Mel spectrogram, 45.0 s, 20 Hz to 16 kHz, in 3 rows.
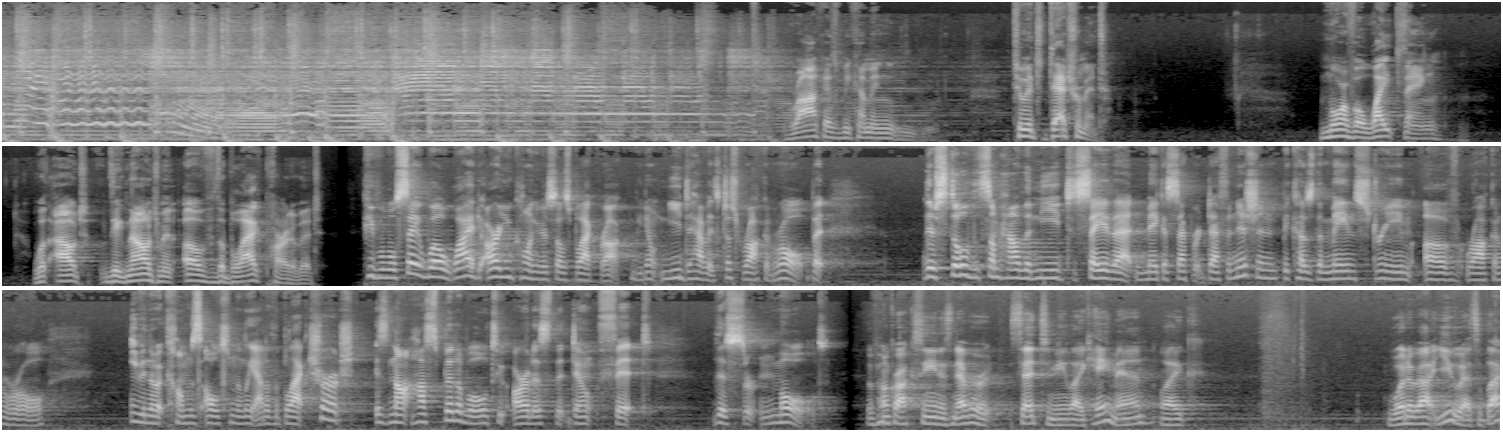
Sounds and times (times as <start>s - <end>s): Speech: 7.8s - 9.3s, 10.1s - 11.1s, 13.2s - 14.4s, 15.3s - 23.2s, 31.3s - 36.5s, 37.1s - 42.0s, 43.8s - 44.9s.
